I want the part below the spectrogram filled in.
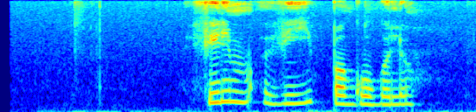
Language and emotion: Russian, neutral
